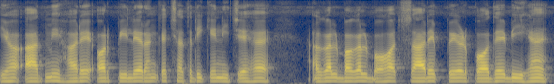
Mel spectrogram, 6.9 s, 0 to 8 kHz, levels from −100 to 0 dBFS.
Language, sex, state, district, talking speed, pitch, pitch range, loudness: Hindi, male, Jharkhand, Palamu, 145 wpm, 120 Hz, 115-125 Hz, -20 LUFS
